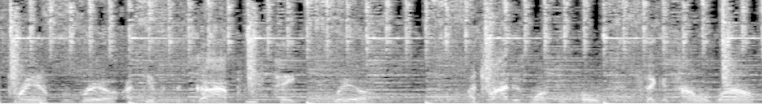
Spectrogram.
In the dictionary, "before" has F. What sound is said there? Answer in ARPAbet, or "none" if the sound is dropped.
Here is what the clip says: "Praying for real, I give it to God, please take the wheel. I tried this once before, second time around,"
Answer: none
